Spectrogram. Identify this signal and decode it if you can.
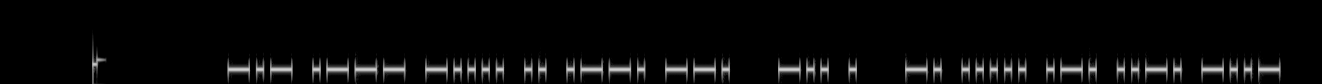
Morse code, heard as a keyed tone, about 17 wpm, 700 Hz. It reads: KJ6IPG DE N5RFX
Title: USA Callsign DE Callsign 17wpm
